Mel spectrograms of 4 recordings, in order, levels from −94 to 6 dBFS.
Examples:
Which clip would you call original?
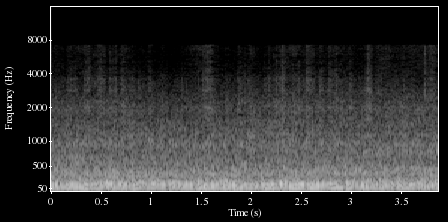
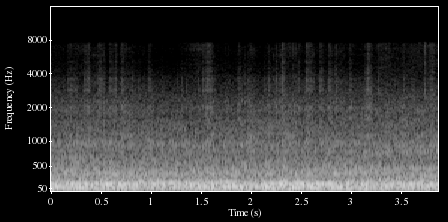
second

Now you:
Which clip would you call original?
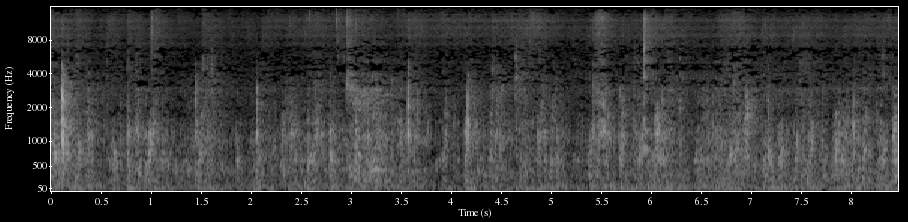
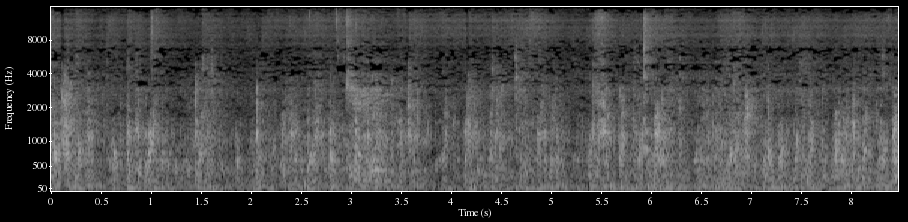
first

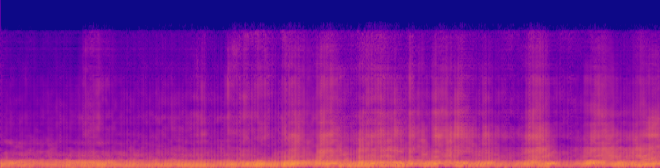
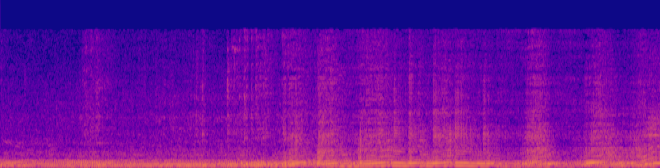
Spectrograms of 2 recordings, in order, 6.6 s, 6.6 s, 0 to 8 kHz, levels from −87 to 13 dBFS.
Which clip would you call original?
second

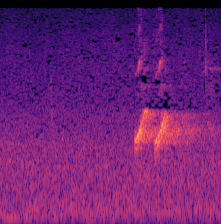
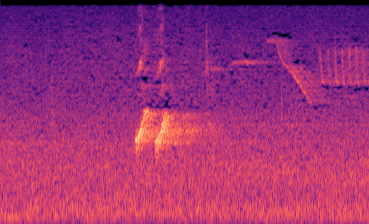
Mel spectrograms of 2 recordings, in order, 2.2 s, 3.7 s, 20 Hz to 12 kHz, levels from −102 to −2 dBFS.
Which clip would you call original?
first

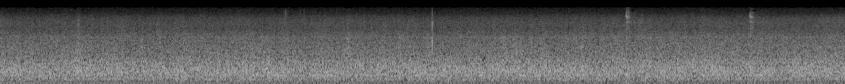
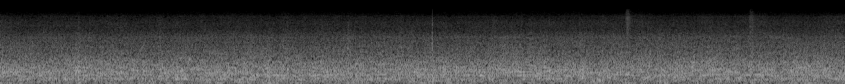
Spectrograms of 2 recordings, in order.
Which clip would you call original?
first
